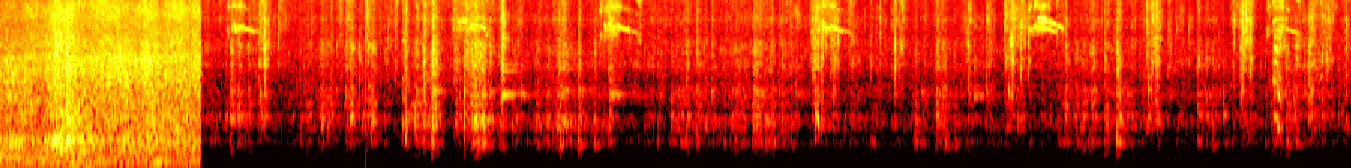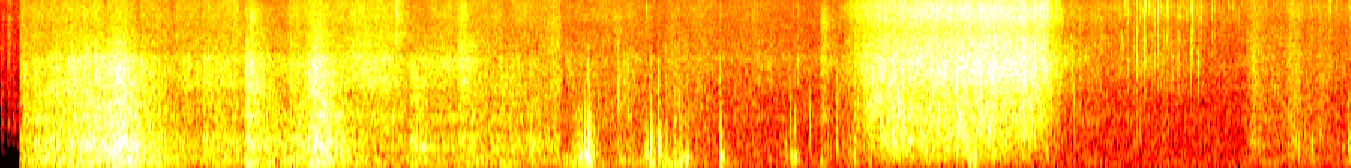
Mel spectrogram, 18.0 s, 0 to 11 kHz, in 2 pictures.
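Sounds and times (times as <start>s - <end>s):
sponge scrubbing metal pot: 0.0s - 12.8s
short high squeaks: 1.3s - 1.9s, 2.9s - 4.5s, 5.2s - 5.8s, 6.7s - 7.2s, 8.3s - 8.9s.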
